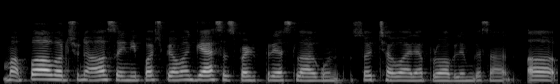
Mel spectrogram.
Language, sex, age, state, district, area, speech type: Kashmiri, female, 18-30, Jammu and Kashmir, Srinagar, urban, spontaneous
